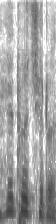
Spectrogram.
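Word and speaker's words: 해돋이: 그래서 원래 해도디로 그렇게 써야 됩니다만 발음은 해도지로 나는 것.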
